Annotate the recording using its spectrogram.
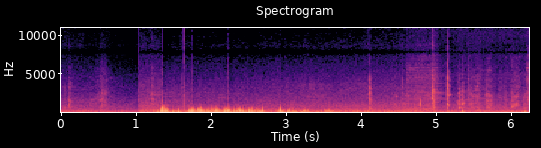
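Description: Wind buffeting the camera microphone: an irregular low rumble, loudest for about two seconds starting a second in, then easing, with a few light clicks later on.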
